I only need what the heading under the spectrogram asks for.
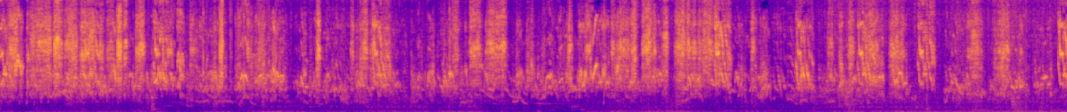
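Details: Loud, continuous flock chatter from aviary budgerigars: a dense, hissy mass of high chirps and squeaks pulsing in loudness across the whole stretch.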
